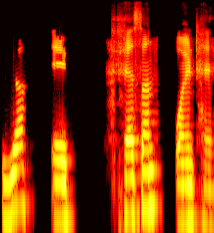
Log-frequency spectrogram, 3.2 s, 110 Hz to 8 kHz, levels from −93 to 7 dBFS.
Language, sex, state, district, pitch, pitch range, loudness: Hindi, male, Bihar, Lakhisarai, 145 Hz, 135-175 Hz, -16 LUFS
